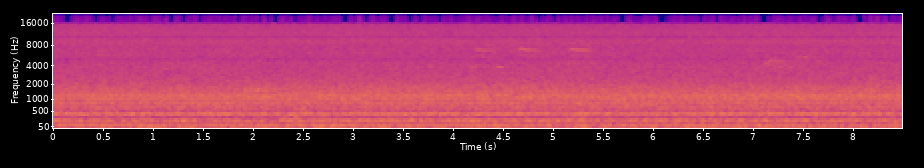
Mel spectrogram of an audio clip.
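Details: Swarm of honey bees moving into an empty hive at the end of a driveway: a dense, steady droning hum of many wings, even in loudness throughout, with no other clear sounds.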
